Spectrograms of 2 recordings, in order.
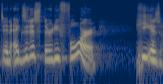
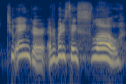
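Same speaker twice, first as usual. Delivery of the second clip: normal talking voice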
